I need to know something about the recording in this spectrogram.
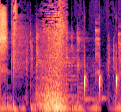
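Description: Quiz-video transition sound effects over background music: a noisy whoosh swells and fades about a second in, then two short rising pops come near the end as the answer options appear.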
